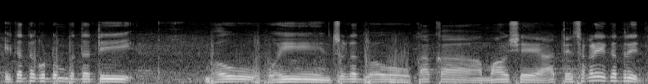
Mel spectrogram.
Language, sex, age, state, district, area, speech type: Marathi, male, 45-60, Maharashtra, Sindhudurg, rural, spontaneous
